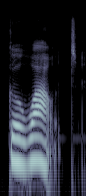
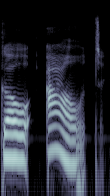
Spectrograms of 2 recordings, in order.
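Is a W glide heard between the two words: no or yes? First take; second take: yes; no. First: A small W sound links the two vowels. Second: The two vowels are said without a linking sound. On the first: "you say go out. ... There's a presence of W in there" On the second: "instead of saying go out"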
